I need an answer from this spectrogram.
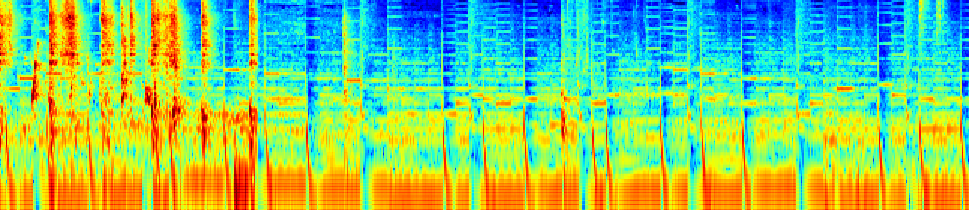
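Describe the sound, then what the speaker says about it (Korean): Oysters and maesaengi seaweed swished by hand in salted water in a metal bowl, with loud clattering and splashing at first, then softer repeated clinks and gentle sloshing, close by and without talk. "굴과 매생이를 한번 세척해 보겠습니다"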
